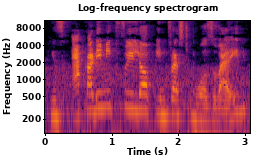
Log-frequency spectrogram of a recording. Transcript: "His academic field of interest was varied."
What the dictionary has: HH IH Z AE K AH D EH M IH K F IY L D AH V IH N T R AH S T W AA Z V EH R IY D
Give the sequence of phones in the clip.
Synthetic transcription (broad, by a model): HH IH Z AE K AH D EH M IH K F IY L D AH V IH N T R AH S T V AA Z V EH R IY D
